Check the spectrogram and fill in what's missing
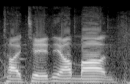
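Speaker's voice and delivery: slow, botched Jamaican-Austrian accent; muddled Jamaican-meets-Arnold accent; Jamaican Arnold Schwarzenegger accent. Shown as a demonstration. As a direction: try a drawn-out Schwarzenegger with a Jamaican lilt. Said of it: "sounded like a Jamaican Arnold Schwarzenegger".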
